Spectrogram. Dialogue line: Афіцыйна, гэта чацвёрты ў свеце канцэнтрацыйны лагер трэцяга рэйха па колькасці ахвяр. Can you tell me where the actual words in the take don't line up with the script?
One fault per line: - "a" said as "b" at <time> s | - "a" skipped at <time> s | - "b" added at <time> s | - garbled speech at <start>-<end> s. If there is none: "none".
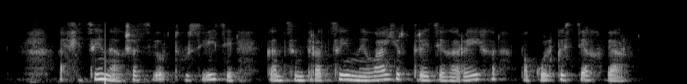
- "гэта" skipped at 1.2 s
